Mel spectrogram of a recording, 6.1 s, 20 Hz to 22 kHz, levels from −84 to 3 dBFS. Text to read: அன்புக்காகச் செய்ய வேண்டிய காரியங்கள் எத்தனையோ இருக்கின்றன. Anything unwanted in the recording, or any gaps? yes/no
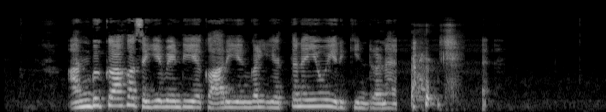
yes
